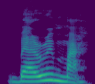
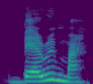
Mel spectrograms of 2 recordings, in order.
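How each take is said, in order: Both takes have the same delivery.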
